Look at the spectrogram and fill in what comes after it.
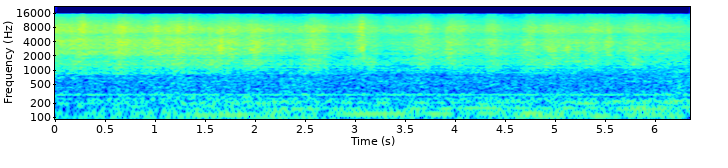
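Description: Grated paneer and onion-tomato masala frying in a kadhai, a steady sizzle, with a spatula stirring and scraping it round the pan.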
